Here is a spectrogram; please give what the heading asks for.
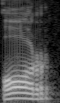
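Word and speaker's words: אור: Y en el libro de Génesis, luz se pronuncia or y tiniebla se pronuncia shosé.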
